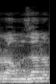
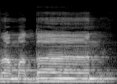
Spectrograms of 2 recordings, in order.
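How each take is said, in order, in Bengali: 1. মাঝের ব্যঞ্জনটি z ধ্বনি। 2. মাঝের ব্যঞ্জনটি d ধ্বনি। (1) "নিজের ভাষায় বললে তখন জ হয়" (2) "আরবি পড়লে তখন দ বানিয়ে দেয়"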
